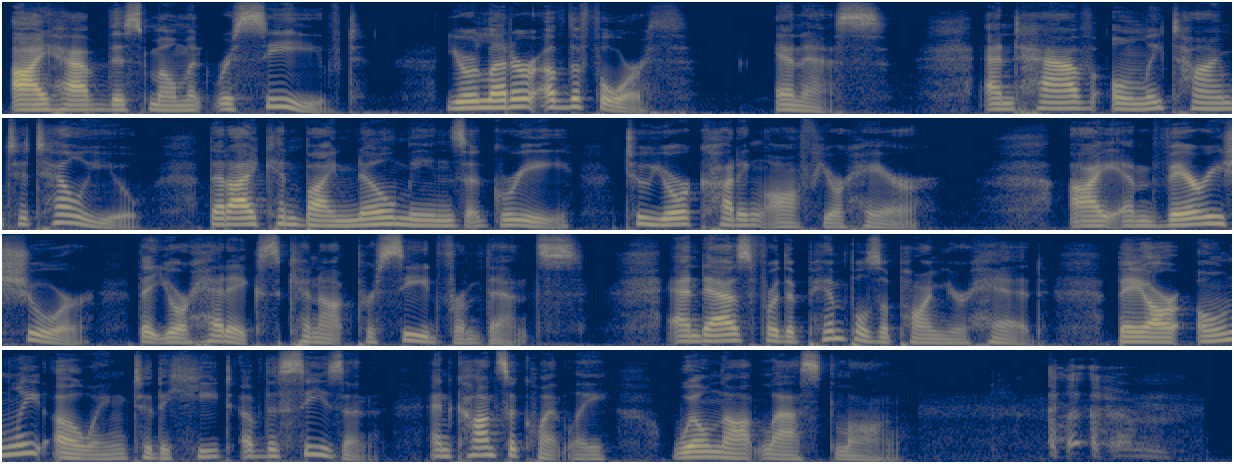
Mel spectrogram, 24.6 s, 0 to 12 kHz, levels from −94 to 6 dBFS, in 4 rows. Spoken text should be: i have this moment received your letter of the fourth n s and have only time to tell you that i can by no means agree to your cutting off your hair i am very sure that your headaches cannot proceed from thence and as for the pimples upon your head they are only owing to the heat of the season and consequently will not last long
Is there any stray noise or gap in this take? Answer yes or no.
yes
